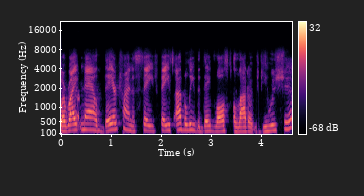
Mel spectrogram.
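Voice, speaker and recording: A woman has an ordinary speaking voice at a medium pitch. She keeps a moderate pace with ordinary pitch variation. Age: 60s. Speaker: caller. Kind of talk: live stream chat with host.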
